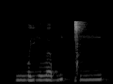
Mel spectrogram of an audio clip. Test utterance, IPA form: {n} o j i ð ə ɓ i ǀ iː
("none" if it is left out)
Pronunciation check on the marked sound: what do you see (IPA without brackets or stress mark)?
ɲ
